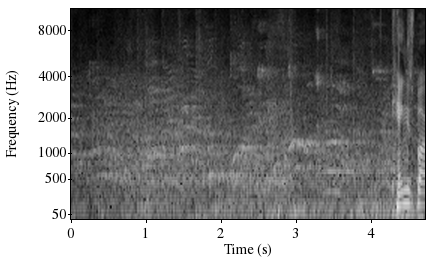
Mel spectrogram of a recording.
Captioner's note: crowd murmuring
